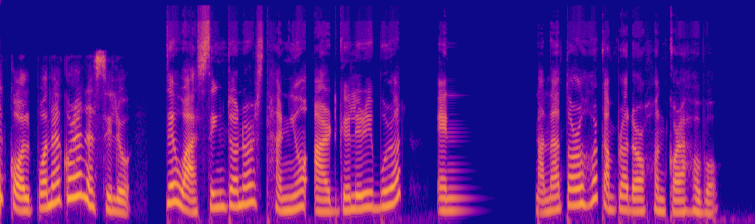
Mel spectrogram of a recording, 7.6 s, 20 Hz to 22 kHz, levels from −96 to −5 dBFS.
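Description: From the start to 1.67 s, the recording was most likely coming from a poorer input device, which stops passing anything above 8.8 kHz and adds its own faint background noise, roughly 45 dB below the speech. The speech sounds duller and boxy, though its loudness hardly changes. When the input switches back at about 1.67 s, there is a short gap of silence lasting 0.2 s before the fuller, brighter tone returns.

From 4.49 s to 5.40 s, a long network dropout likely stopped audio from arriving. The receiver covered the first part of the gap by stretching the last sound it had into a buzzy, fading continuation. After that it fell back to about 0.55 s of silence. Roughly 0.6 s of speech was never played, so the speech resumes at a later point with a jump in content, and the delay changes by around a third of a second.

From 5.48 s to 7.53 s, the jitter buffer was holding more audio than it aims for, so the receiver sped up playback to reduce that extra delay. 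It repeatedly cut out tiny pieces a pitch period or so long, about 0.2 s in total. The speech runs at 111% of normal speed while keeping the same pitch, so it sounds hurried rather than higher.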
